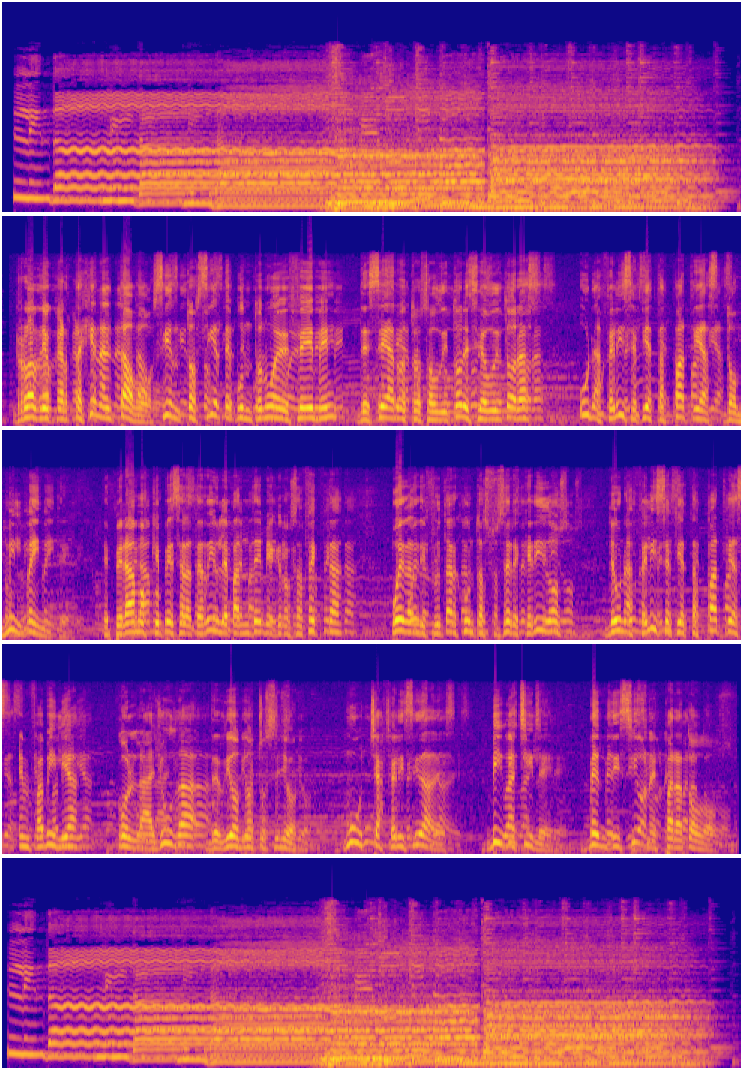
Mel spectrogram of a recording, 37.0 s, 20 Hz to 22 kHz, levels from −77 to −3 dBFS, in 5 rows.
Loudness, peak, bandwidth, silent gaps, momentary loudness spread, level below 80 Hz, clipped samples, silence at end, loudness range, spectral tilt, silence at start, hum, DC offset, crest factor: -14 LUFS; 0 dBFS; 14 kHz; none; 8 LU; -42 dBFS; 0.2%; 0.05 s; 3 LU; -4 dB/octave; 0.1 s; none; under 0.1%; 14 dB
